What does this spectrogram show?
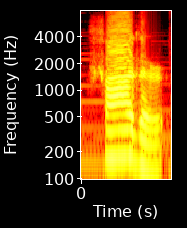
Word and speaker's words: father: وزي كلمة father father father، التي مع الاتش اتنطقت زال او ذي او زد زي ما احنا شايفين قدامنا.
